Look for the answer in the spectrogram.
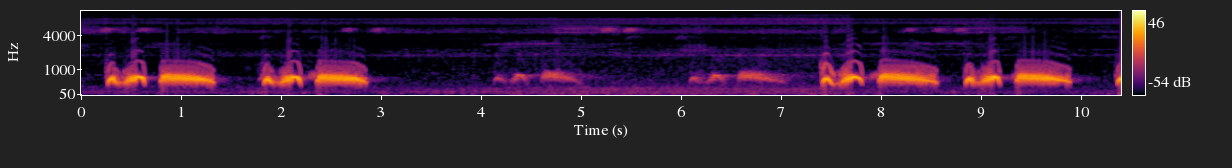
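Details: Lure recording of a spotted dove pressing and provoking rivals: loud phrases of two quick notes and a long coo, a stretch of faint distant coos, then three more loud phrases in close succession.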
